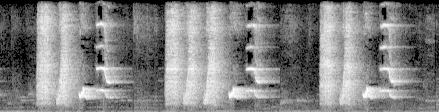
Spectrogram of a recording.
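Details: Krantil saeran ashy drongo singing vigorously: three phrases about two seconds apart, each a quick burst of harsh chattering notes ending in a short, level whistled tone.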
